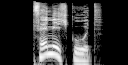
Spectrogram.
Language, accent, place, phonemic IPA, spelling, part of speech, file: German, Germany, Berlin, /ˈpfɛnɪçɡuːt/, pfenniggut, adjective, De-pfenniggut.ogg
- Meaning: that has some monetary value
